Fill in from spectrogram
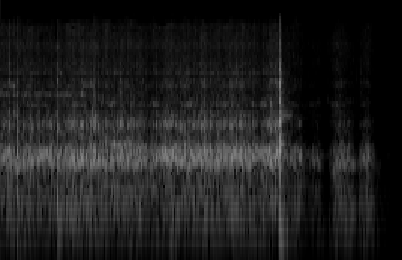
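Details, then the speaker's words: MBK Rocket Minarelli vertical engine disassembled for rebuild, piston showing marks at four corners: hand-spun crankshaft bearing gives rough, gritty whirring rumble fading as it slows, worn crank bearing needing replacement. "voilà vous entendez le bruit de roulement ça va ça dégueulasse on flingue"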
